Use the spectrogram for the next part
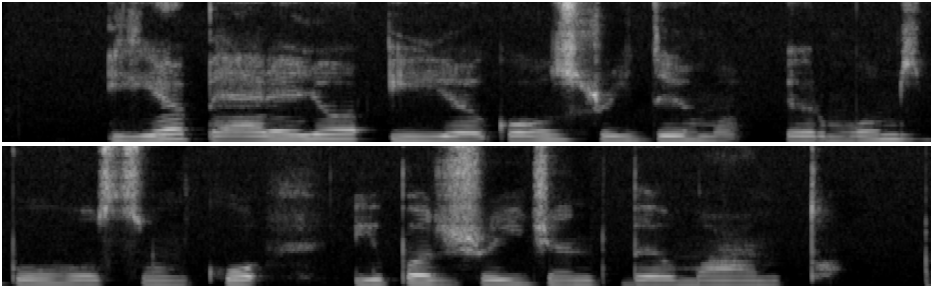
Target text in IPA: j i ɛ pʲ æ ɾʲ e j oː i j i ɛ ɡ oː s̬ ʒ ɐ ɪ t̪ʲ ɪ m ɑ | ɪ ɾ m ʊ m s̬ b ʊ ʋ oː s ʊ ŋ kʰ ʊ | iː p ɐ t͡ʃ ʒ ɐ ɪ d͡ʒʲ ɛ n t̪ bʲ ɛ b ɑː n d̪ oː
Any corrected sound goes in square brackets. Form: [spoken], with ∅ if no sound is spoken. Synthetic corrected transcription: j i ɛ pʲ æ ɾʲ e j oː i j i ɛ ɡ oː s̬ ʒ ɐ ɪ [d̪ʲ] ɪ m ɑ | ɪ ɾ m ʊ m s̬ b ʊ ʋ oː s ʊ ŋ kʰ ʊ | iː p ɐ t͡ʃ ʒ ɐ ɪ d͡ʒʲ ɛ n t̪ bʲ ɛ [m] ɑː n [t̪] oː

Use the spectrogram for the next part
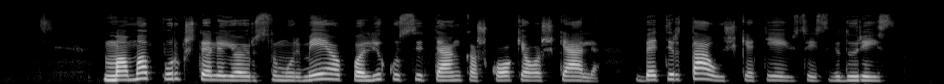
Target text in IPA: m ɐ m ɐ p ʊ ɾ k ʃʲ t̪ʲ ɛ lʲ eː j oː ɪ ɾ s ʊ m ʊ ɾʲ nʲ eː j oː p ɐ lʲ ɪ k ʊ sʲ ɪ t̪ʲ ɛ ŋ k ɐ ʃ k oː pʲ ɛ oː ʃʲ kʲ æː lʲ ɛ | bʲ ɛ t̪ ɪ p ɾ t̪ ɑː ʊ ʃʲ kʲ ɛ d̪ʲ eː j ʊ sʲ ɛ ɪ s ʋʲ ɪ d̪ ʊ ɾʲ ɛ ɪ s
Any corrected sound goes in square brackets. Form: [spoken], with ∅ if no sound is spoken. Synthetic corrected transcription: m ɐ m ɐ p ʊ ɾ k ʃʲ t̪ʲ ɛ lʲ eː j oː ɪ ɾ s ʊ m ʊ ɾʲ [mʲ] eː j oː p ɐ lʲ ɪ k ʊ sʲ ɪ t̪ʲ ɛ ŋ k ɐ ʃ k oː [kʲ] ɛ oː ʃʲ kʲ æː lʲ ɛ | bʲ ɛ t̪ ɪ [∅] ɾ t̪ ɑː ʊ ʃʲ kʲ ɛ [t̪ʲ] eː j ʊ sʲ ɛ ɪ s ʋʲ ɪ d̪ ʊ ɾʲ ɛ ɪ s

